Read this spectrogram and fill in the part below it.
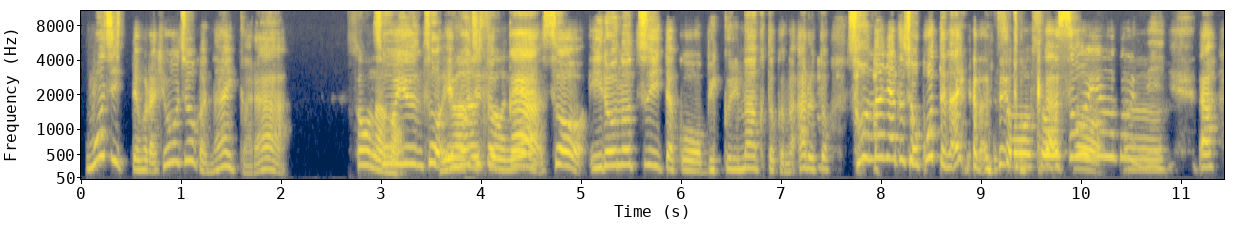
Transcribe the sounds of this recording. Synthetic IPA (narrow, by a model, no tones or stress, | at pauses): mo̞ʑit̪ːe̞ɦo̞ɾaço̞ːʑo̞ːɡanaikaɾa | oːso̞ːjɯ̟ːso̞ːe̞mo̞ʑit̪okaso̞ːʔiɾo̞no̞t͡sɨit̪ako̞ːbʲikːɯ̟ɾʲimaːkɯ̟̥t̪o̞kaɡaʔaɾɯ̟t̪o̞ | sõ̞nːaɲ̟iat̪aɕio̞ko̞t̪ːe̞naikaɾane̞okaso̞ːjjɯ̟ːɸɯ̟̃ːɲ̟ːia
